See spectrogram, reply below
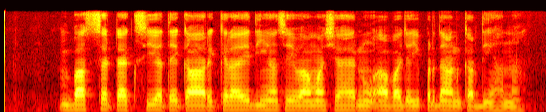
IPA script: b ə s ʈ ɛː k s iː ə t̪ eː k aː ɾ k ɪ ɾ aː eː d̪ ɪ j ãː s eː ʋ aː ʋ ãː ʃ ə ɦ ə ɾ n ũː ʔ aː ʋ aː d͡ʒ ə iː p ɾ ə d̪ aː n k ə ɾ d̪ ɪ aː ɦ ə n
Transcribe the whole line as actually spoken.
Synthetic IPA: b ə s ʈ ɛː k s iː ə t̪ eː k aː ɾ k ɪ ɾ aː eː d̪ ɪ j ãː s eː ʋ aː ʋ ãː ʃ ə ɦ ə ɾ n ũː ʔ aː ʋ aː d͡ʒ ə iː p ɾ ə d̪ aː n k ə ɾ d̪ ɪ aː ɦ ə n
